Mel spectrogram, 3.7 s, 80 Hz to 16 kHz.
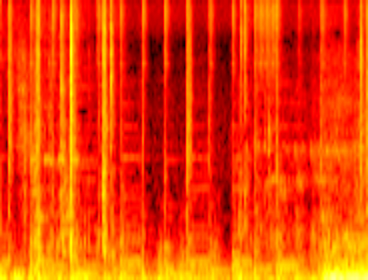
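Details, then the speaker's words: Car jump-started from a power bank (3 to 5 bars charge) via its start button: a few clicks, then engine catches on first crank and settles to a steady low hum; normal one-click start. "Di ba po, nag-start? One click po siya, di ba?"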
